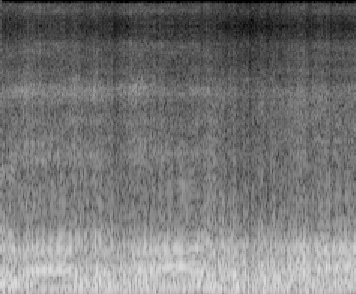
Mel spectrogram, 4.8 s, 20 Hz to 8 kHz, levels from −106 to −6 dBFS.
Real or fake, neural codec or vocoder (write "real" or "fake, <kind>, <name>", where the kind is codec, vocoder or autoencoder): real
